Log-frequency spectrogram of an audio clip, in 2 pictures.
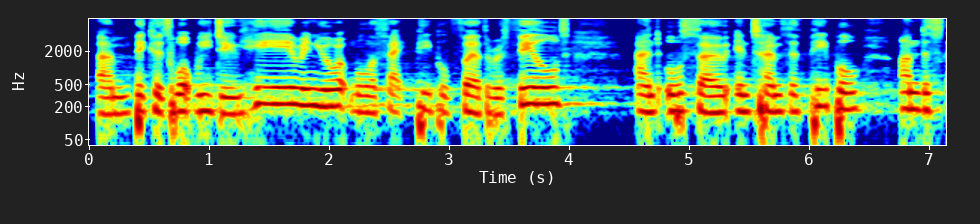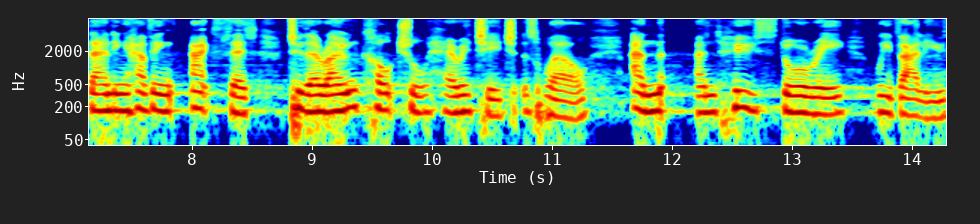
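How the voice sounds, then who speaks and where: A woman speaking as a panelist, hesitant and pausing often as she makes her point. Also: on the low side, darkish tone. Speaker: panelist, tour guide. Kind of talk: panel discussion. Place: large museum event hall. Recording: reverberant public hall.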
